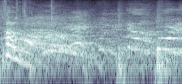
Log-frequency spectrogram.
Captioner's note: crowd exclaiming; crowd shouting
